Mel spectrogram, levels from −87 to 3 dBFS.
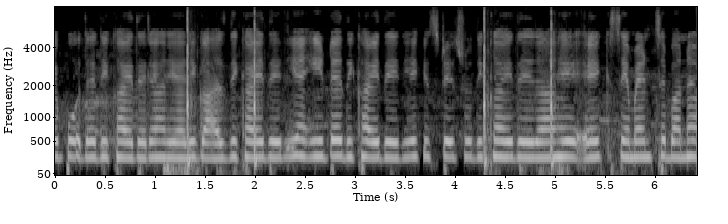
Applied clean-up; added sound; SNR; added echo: none; Tools; 9 dB; none.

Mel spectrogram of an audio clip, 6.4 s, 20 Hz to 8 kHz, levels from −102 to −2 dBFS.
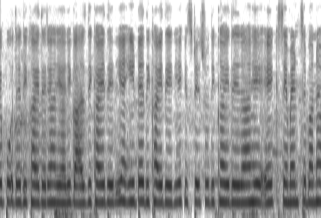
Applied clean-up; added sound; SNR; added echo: none; none; none; none.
